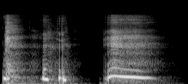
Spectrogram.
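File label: Vox Happy, Korean; Valance; kings raid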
